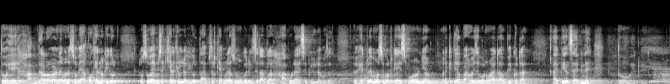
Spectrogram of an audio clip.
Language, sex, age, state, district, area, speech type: Assamese, male, 30-45, Assam, Charaideo, urban, spontaneous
